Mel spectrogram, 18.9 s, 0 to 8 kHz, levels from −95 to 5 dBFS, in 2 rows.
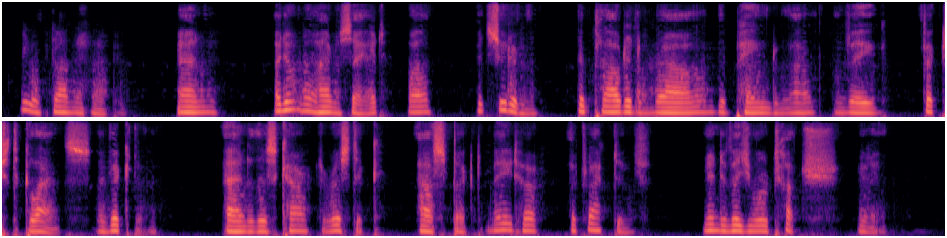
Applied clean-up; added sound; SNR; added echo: neural mask model DeepFilterNet 3.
